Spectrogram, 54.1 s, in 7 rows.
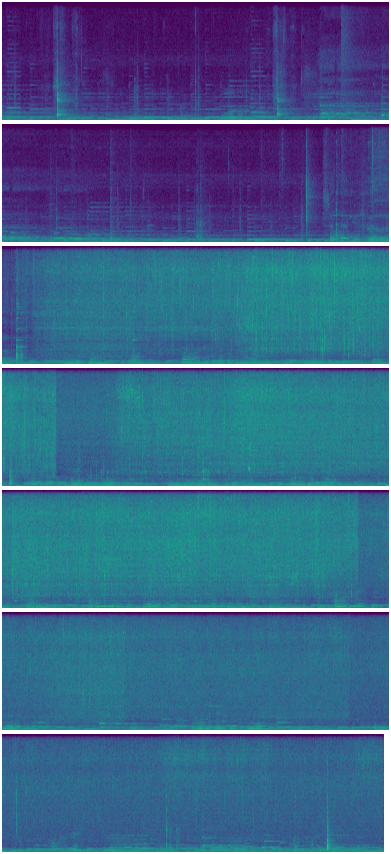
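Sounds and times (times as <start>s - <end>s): vegetables sizzling in a frying pan: 15.6s - 54.0s.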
